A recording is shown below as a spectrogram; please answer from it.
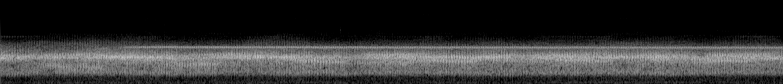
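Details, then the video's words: Frogs and toads of Mexico at night, a continuous massed croaking chorus with a clear, level high tone sustained over it from about one second to the end, swelling gently every few seconds. "Mexican Frogs & Toads Sounds"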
